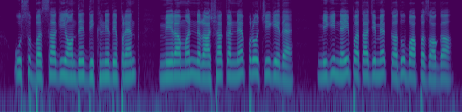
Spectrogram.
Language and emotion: Dogri, sad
